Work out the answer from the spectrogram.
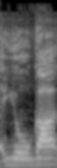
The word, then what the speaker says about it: योग: अब जैसे योग दिवस आ रहा योगा क्यों भाई योगा योग योग है ना वो मोक्षा चक्र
